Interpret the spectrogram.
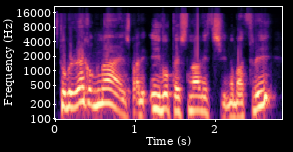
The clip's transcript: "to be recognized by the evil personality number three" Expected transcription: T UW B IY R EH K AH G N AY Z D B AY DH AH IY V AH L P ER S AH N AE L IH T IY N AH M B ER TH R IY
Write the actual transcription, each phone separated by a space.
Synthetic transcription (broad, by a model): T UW B IY R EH K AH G N AY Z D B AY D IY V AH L P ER S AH N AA L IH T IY N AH B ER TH R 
